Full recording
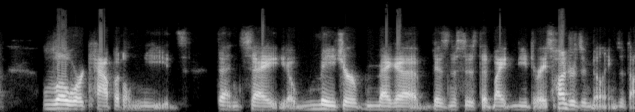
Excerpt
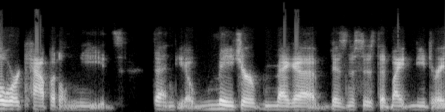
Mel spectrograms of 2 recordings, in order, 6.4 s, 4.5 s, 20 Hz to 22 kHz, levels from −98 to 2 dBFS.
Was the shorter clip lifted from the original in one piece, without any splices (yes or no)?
no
